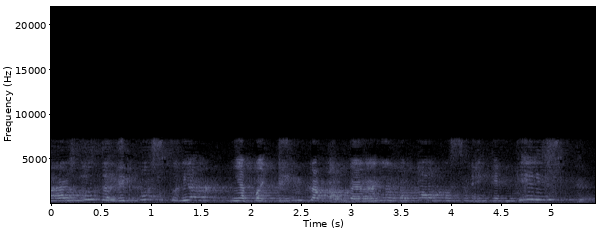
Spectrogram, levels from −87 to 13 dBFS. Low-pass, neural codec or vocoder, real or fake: 7.2 kHz; codec, 16 kHz, 1.1 kbps, Voila-Tokenizer; fake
